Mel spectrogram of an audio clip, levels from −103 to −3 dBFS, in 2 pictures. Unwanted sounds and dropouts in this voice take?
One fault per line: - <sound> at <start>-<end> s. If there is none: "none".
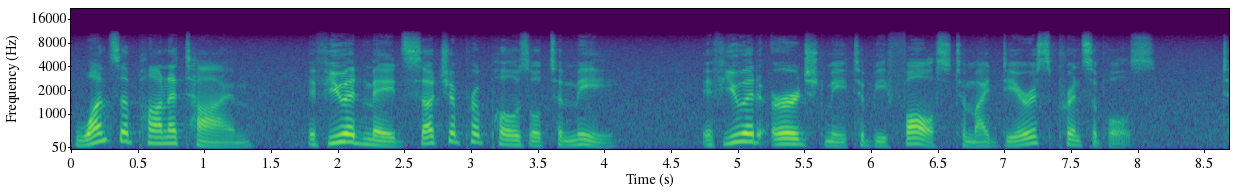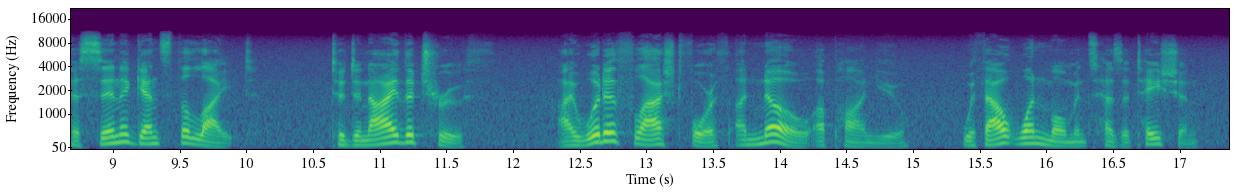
none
